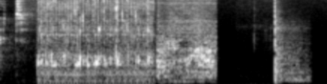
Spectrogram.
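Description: Short edited-in sound effect: a buzzy, pitched sound lasting about a second, then a brief second hit just before the cut to silence.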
